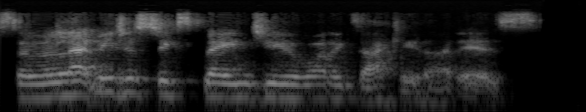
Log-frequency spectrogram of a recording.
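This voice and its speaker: In an Irish accent, a woman talks at a fairly quick pace. Her pitch is medium. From Ireland, Dublin. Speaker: marine biology PhD researcher. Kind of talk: online talk.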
